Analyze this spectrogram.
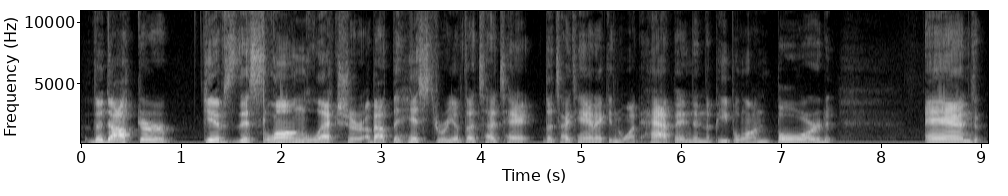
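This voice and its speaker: With a medium-pitched, slightly bright voice, the man hosts a casual spoken review. His delivery is halting, full of stumbles and self-corrections.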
